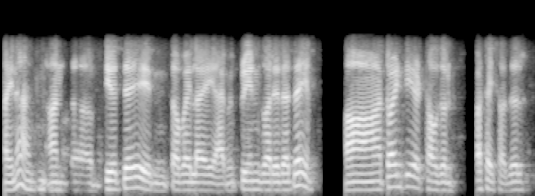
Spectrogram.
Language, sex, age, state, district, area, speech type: Nepali, male, 45-60, West Bengal, Darjeeling, urban, conversation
